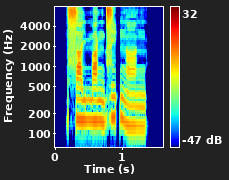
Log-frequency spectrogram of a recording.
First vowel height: low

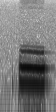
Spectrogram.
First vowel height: high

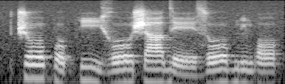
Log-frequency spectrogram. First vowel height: mid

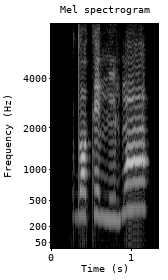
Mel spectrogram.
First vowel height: mid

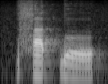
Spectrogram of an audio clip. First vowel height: low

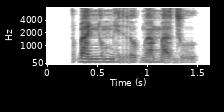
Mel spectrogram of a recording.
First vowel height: low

